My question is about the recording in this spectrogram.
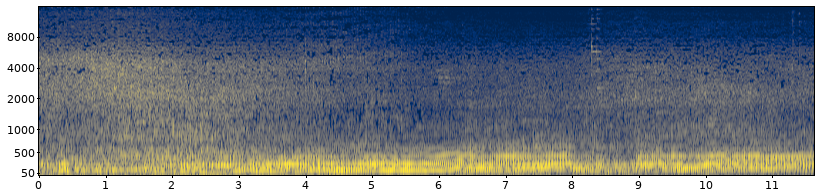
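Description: A motor engine running steadily, its pitch wavering up and down a little.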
